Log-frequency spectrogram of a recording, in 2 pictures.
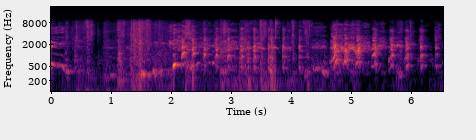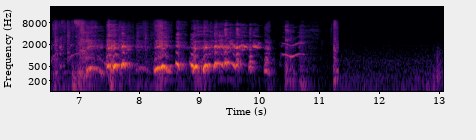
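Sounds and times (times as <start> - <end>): person laughing in bursts: 1.5 - 10.9.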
